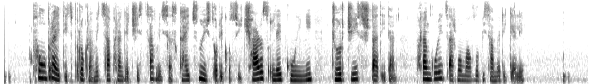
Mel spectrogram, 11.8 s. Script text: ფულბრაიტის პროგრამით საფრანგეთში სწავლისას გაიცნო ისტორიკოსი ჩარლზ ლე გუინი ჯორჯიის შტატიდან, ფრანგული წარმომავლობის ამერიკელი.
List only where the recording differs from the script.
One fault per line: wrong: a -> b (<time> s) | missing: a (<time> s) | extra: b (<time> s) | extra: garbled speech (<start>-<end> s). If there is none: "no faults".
no faults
